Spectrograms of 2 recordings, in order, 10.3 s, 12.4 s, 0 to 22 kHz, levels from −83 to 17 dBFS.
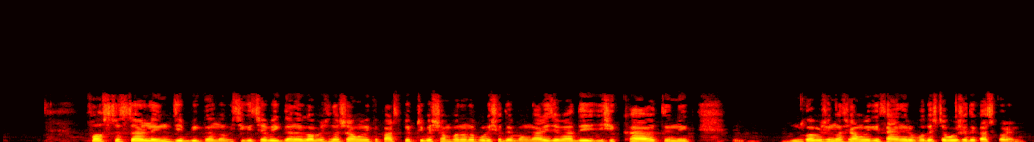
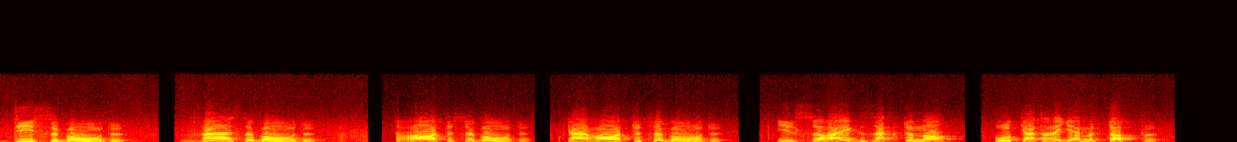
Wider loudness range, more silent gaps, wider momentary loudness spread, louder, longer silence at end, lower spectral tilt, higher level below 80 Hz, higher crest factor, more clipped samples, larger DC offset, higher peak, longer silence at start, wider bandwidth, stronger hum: about the same, 1 LU vs 2 LU; second, none vs 1.59-1.75 s, 3.68-3.83 s, 5.35-5.51 s, 7.39-7.60 s, 9.65-9.82 s; second, 7 LU vs 16 LU; second, -18 LUFS vs -14 LUFS; second, 0.15 s vs 0.75 s; about the same, -7 dB/octave vs -7.5 dB/octave; about the same, -56 dBFS vs -54 dBFS; about the same, 16 dB vs 14 dB; neither; second, under 0.1% vs 0.4%; about the same, -2 dBFS vs 0 dBFS; first, 0.95 s vs 0 s; second, 7.6 kHz vs 11 kHz; neither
